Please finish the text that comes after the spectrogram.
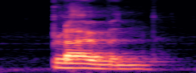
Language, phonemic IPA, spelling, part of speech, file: Dutch, /ˈplœymə(n)/, pluimen, verb / adjective / noun, Nl-pluimen.ogg
- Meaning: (noun) plural of pluim; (verb) 1. to remove the plumage from, as before cooking a bird 2. to skin financially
